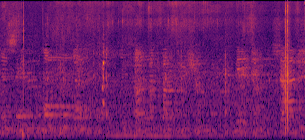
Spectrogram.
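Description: Faint background music with short melodic notes, marked by a sharp click about two seconds in and another near the end.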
